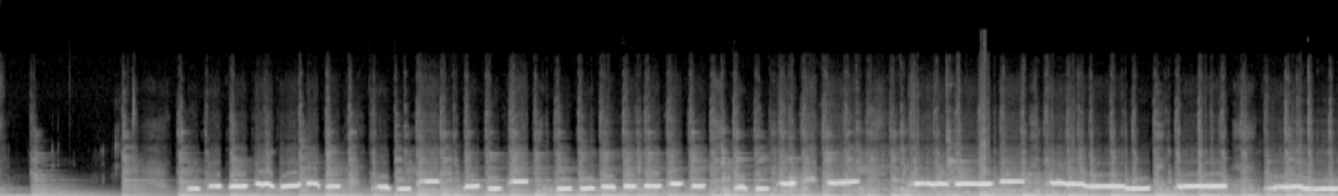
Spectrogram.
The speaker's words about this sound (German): Ich pfeife vorneweg die Melodie, damit sie zu erkennen ist für groß und klein, alt und jung, dick und doof.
